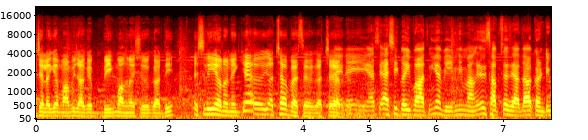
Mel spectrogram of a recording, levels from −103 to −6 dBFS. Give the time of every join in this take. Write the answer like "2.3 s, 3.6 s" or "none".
none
